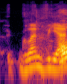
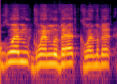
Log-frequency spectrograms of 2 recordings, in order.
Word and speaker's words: Glenlivet: I think it's Glenfiddich. Glenviette. Oh. Glenvillette. Oh, Glenlivet. Yes, that is.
